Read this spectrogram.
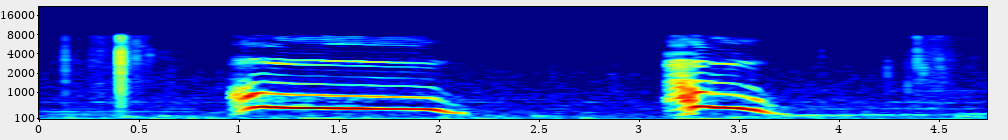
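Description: A man lets out two loud, drawn-out high calls close by.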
